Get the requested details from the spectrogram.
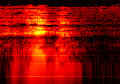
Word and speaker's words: Hageman: Okay, so I am back, and we actually have Harriet Hageman, and I'm pronouncing the last name correct, Hageman? – Hageman.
